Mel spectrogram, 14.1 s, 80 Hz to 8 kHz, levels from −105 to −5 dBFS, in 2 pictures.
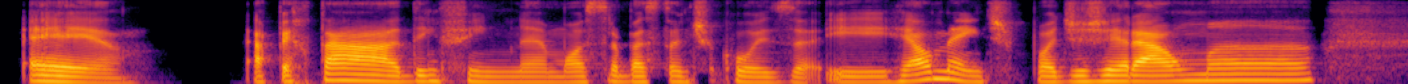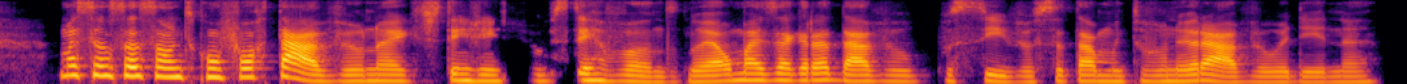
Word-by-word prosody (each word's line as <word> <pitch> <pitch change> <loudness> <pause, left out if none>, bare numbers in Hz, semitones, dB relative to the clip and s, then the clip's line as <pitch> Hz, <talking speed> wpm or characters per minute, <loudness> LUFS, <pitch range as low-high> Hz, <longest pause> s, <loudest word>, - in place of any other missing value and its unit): É, 140 -6 +3 0.7
apertada 170 -4 +4
enfim, 155 -2 -6
né, 140 0 -5
mostra 145 +2 -5
bastante 145 0 -5
coisa 135 -2 -6
e, 140 0 -6
realmente, 170 -1 -1
pode 150 +1 -3
gerar 155 0 +5
uma 180 +2 -2 0.7
uma 315 +1 +3
sensação 295 -3 +4
desconfortável, 255 - +4
né, 165 0 -1
de 160 - -19
que - - -9
tem 180 -1 -1
gente 165 -1 -4
te 175 - -24
observando, 160 -4 -3
não 150 - -4
é 155 +1 +3
o 165 - -1
mais 185 0 0
agradável 165 -4 +1
possível, 150 -3 -7
você 145 - -8
está 160 0 0
muito 155 +1 -8
vulnerável 155 -3 0
ali, 140 -1 -8
né. 145 +1 -11
160 Hz, 145 wpm, -23 LUFS, 145-175 Hz, 0.7 s, gerar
